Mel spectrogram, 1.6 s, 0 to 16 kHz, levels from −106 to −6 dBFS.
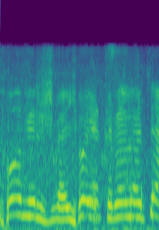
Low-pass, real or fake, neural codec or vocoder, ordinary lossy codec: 7.2 kHz; real; none; AAC, 64 kbps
